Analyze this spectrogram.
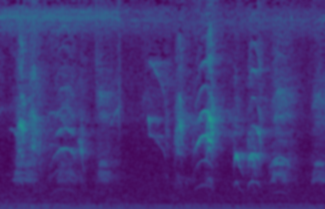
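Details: Nesting least grebe calling in a busy string of short arched chirps and down-slurred notes, some louder peaks near the middle, against a constant low hiss.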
